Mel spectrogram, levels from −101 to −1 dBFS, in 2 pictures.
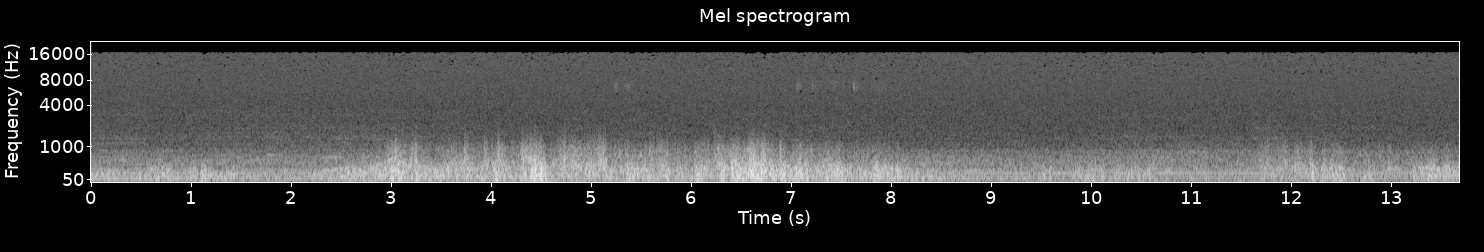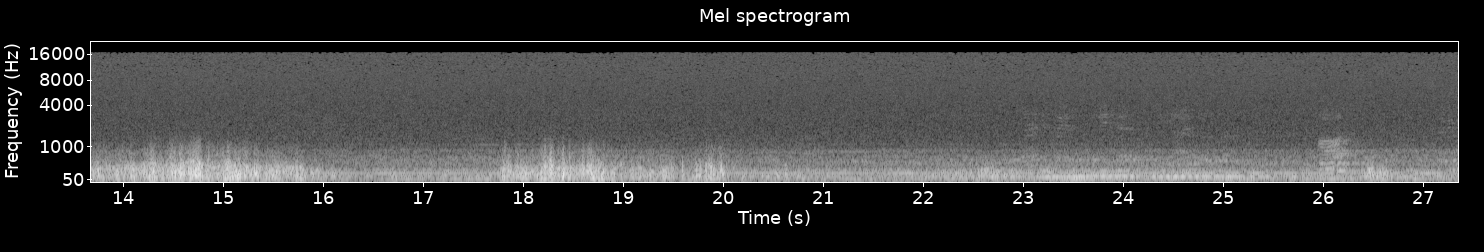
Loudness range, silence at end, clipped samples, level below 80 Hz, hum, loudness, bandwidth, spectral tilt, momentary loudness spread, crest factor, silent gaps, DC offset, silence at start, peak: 9 LU; 0 s; under 0.1%; -34 dBFS; none; -26 LUFS; 17 kHz; -7.5 dB/octave; 14 LU; 24 dB; none; under 0.1%; 0 s; 0 dBFS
